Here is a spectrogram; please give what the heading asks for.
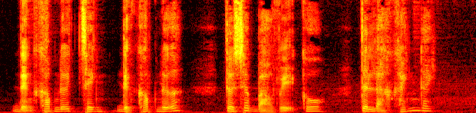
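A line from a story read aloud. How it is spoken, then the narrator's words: Soft voice. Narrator (Vietnamese): Một giọng nói khẽ vang lên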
